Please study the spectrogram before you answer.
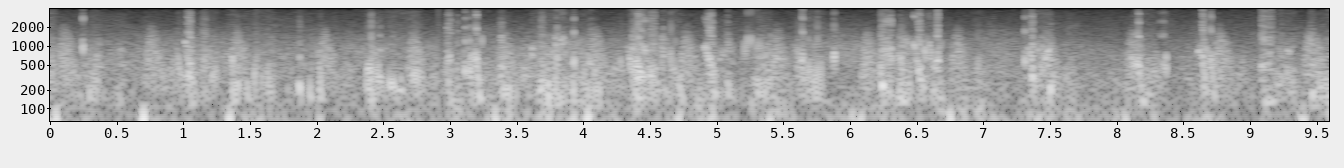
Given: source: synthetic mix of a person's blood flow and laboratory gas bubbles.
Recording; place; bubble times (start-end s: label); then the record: Doppler ultrasound of blood flow; subclavian vein
0.00-0.07 s: bubbles
0.20-0.58 s: bubbles
0.93-1.26 s: bubbles
1.32-2.15 s: bubbles
2.34-2.82 s: bubbles
2.96-3.29 s: bubbles
3.35-3.47 s: bubbles
3.57-4.14 s: bubbles
4.25-4.77 s: bubbles
4.88-5.14 s: bubbles
5.17-5.44 s: bubbles
5.56-5.82 s: bubbles
5.85-5.93 s: bubbles
6.19-6.73 s: bubbles
6.94-7.00 s: bubbles
7.28-7.56 s: bubbles
8.09-8.41 s: bubbles
8.58-8.78 s: bubbles
9.07-9.36 s: bubbles
9.44-9.60 s: bubbles
From the record:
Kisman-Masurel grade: 242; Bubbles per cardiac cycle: several, 3 to 8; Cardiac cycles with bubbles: 100%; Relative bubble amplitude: moderate (0.250 to 0.450); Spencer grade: 3 (all of the cardiac periods contain showers or single bubble signals, but not dominating or overriding the cardiac motion signals); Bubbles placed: anywhere in the cardiac cycle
